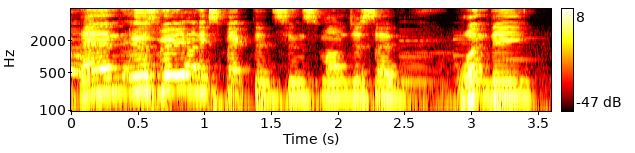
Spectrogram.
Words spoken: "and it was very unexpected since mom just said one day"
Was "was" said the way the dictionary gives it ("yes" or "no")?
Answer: yes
